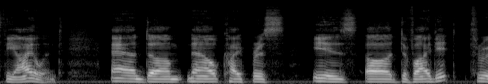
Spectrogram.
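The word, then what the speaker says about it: Κύπρος: when turkey invaded the island of kypris as the Greeks pronounce it uh I was saying Cyprus in a past episode uh but uh uh V was reminding me the Greeks pronounce it kypris she's quite correct and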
